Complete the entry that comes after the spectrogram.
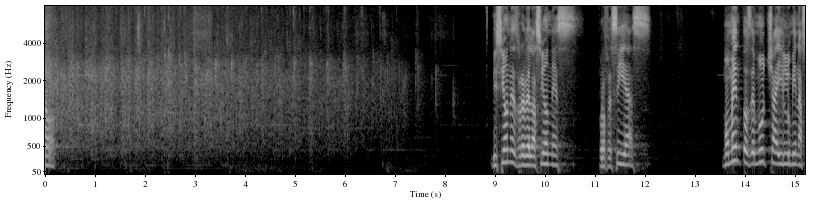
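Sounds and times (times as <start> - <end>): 
speech: 0.0 - 0.3, 9.0 - 12.1, 13.6 - 15.1
audience applauding: 0.0 - 8.0.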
